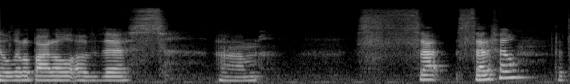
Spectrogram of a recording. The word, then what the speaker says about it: Cetaphil: Right now for my face, I'm using a little bottle of this Cetaphil, that's how you say it, because I just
